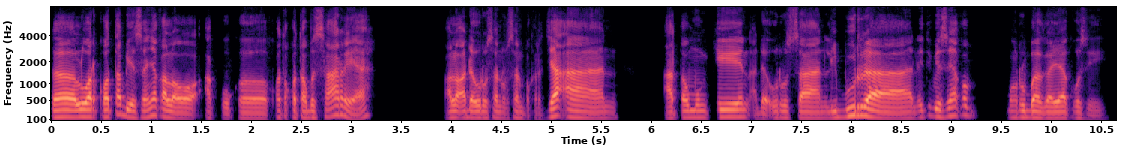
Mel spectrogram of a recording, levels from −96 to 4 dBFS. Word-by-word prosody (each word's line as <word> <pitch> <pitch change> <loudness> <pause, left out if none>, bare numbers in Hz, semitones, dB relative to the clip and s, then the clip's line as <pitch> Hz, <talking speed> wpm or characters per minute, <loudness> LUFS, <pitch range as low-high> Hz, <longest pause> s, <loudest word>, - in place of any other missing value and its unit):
Ke 135 0 +7
luar 140 +1 +6
kota 140 +8 +2
biasanya 135 +5 -1
kalau 110 -1 +2
aku 110 -1 -11
ke 110 - -6 0.3
kota-kota - - -4
besar - - -1
ya, - - -2 0.8
kalau - - 0
ada - - +1
urusan-urusan 120 -1 -6
pekerjaan 115 +2 +1 0.5
atau 125 - -2
mungkin 140 +2 -1
ada - - -7
urusan 115 -2 -1
liburan, 115 -5 +3
itu 125 - -13
biasanya 150 +4 -2
aku 185 - -4 0.4
merubah 125 -1 -1
gayaku 115 0 -1
sih. 85 -3 -19
120 Hz, 140 wpm, -25 LUFS, 115-135 Hz, 0.8 s, Ke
